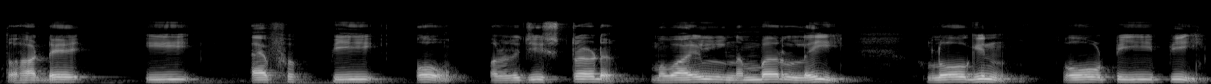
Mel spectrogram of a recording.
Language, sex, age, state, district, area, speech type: Punjabi, male, 18-30, Punjab, Sangrur, urban, read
